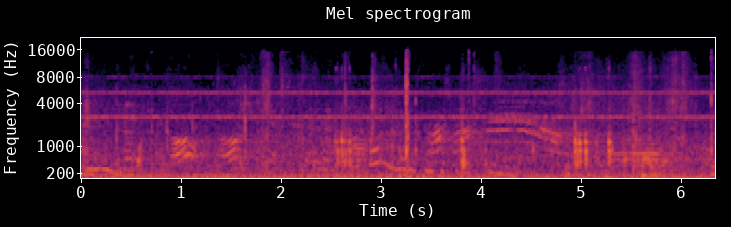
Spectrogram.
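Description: Macaques calling softly: short rising-and-falling squeaks and chirps at irregular intervals, with one longer falling call about four seconds in, over a steady high-pitched whine.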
